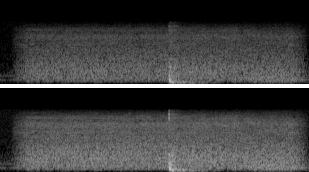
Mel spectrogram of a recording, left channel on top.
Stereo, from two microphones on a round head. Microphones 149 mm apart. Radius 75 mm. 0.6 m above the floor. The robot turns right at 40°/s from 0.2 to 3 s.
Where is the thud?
65° right (ahead or behind), 5.5 m; by 2.1 s 85° right, 5.5 m.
